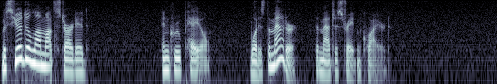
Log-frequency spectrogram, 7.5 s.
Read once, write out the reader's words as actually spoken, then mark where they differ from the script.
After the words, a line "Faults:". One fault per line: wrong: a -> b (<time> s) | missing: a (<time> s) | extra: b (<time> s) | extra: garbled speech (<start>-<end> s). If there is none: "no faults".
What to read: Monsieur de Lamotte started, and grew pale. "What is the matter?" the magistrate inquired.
Monsieur de Lamotte started, and grew pale. "What is the matter?" the magistrate inquired.
Faults:
no faults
